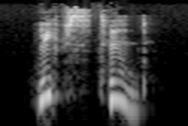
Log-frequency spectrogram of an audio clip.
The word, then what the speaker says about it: livstid: V is pronounced F. – Livstid.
